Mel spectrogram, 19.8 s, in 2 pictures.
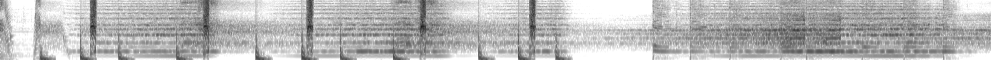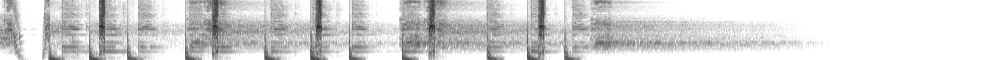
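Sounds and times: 
beats: 0:00.4 - 0:05.7, 0:10.4 - 0:15.8.

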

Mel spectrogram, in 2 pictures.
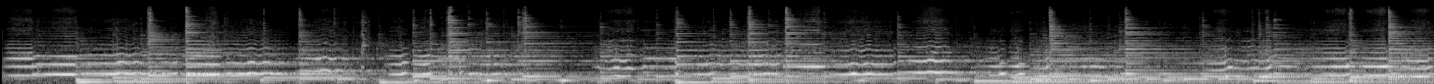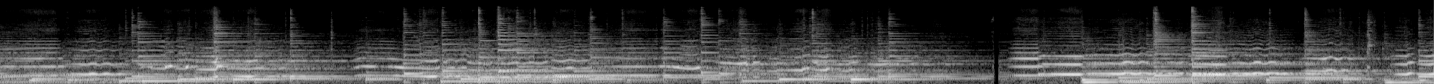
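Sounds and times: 
string music: 0:00.0 - 0:28.6.

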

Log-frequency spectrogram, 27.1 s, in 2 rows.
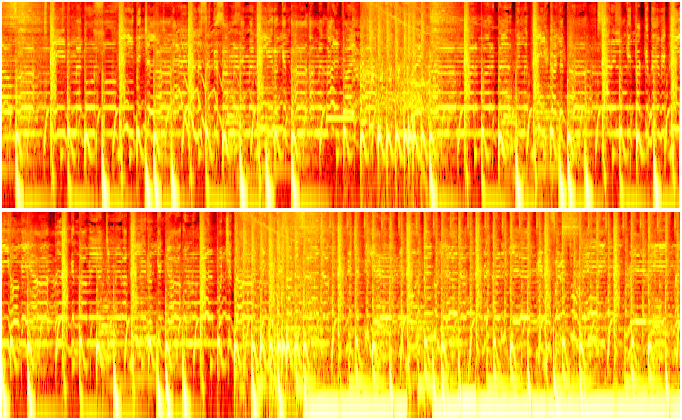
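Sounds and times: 
dhol drum: 0:00.2 - 0:06.5, 0:07.2 - 0:27.1.

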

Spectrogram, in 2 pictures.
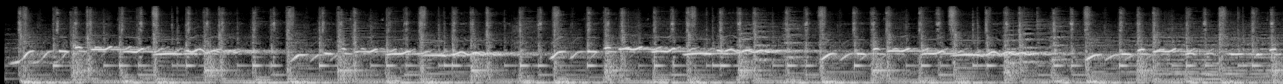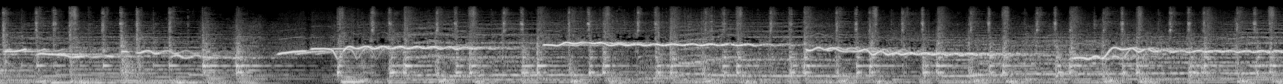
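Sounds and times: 
instrumental whistling melody: 0:00.0 - 0:25.6.

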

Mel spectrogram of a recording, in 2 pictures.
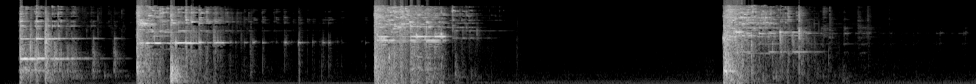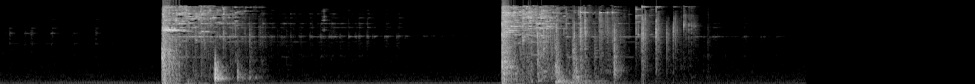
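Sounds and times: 
glass breaking: 0:00.2 - 0:05.0, 0:07.2 - 0:10.4, 0:11.4 - 0:13.9, 0:14.8 - 0:17.5.

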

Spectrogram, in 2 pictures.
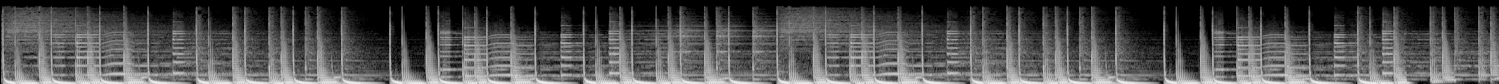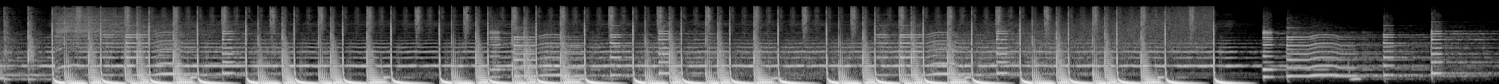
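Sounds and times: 
house party music mix: 0:00.0 - 0:29.9.

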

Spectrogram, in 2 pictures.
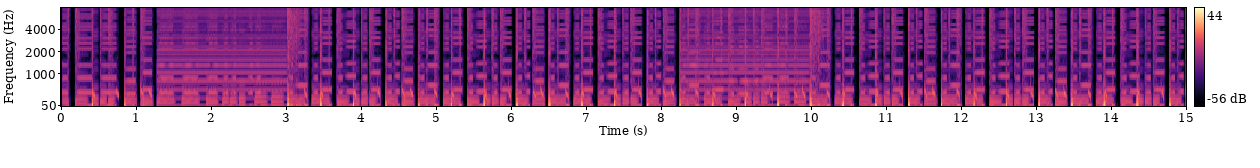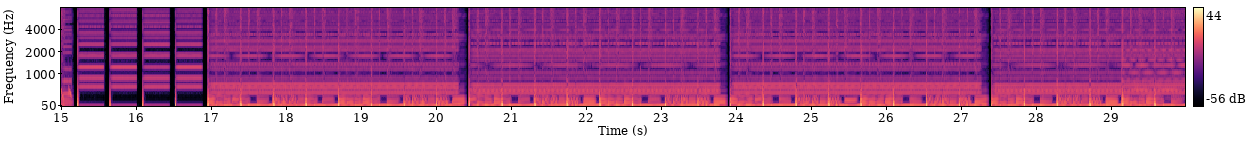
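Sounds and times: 
8-bit chiptune: 0:00.1 - 0:29.9.

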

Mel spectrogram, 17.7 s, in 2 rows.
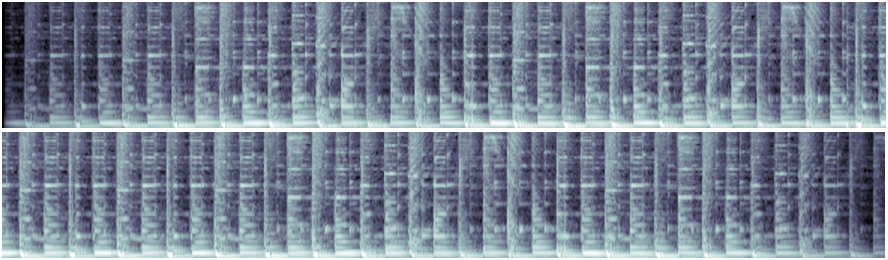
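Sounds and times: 
funky tone: 0:00.5 - 0:17.6.

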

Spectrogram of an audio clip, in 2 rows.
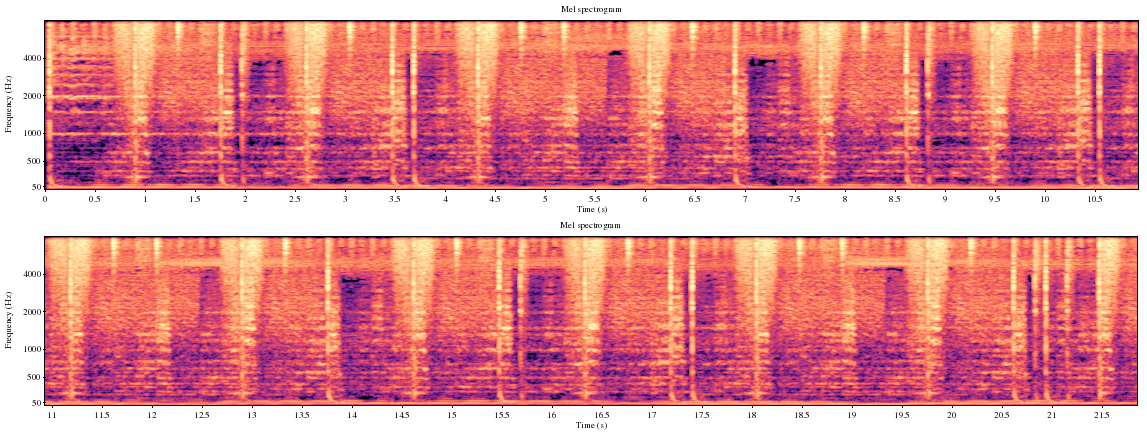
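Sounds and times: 
chill dubstep music: 0:00.0 - 0:21.8.

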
